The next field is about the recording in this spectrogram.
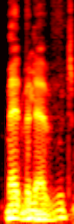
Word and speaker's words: Medvedev: And as, you know, Dmitry Medvedev, I can never say his name. Medvedev. That's right. You've got to slow it down. – Medvedev.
